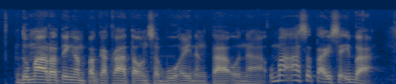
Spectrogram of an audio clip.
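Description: A man talks at a fairly quick pace in an ordinary speaking voice, with lively intonation. Behind him the background is quiet. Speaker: motivational speaker. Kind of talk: scripted inspirational talk.

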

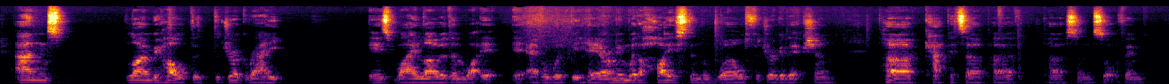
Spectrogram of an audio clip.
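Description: A man's very deep, low, somewhat breathy voice in a flat monotone at a moderate pace, with audible room echo. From Birmingham, England. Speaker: YouTube vlogger planning emigration. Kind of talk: casual chat. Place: home room. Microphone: camera far.

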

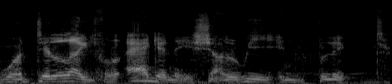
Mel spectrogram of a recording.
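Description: Speech comes at a very slow pace with fairly even intonation over clear background noise. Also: man, medium pitch for a man. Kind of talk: amateur video-game voice impressions. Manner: growling, menacing.

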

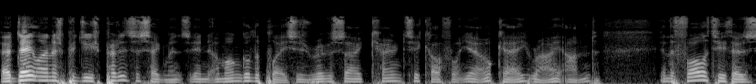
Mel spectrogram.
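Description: Speaking with a British accent, a man of medium pitch moves at a fairly quick pace with lively intonation over a quiet background. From Britain. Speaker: YouTube commentary host. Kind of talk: casual livestream chat. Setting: online livestream with chat.

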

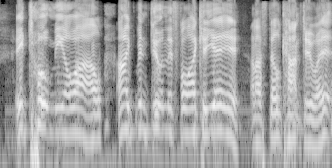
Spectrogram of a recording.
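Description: A man's high-pitched voice at a fairly quick pace, fairly even in intonation, dry and close with no echo, over noticeable background noise. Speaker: streamer. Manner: frustrated, venting.

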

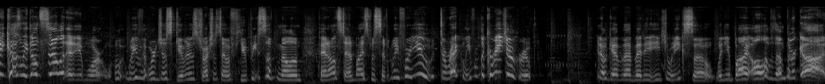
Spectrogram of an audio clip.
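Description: A high-pitched voice at a moderate pace, faint music in the background. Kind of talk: comic overacting. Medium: fan dub. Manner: frantic, pleading, shouting.

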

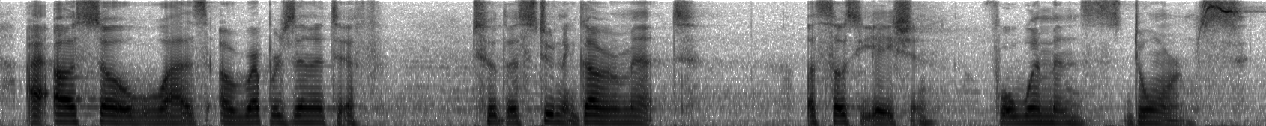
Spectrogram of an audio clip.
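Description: Speaking at a fairly slow pace in a Southern US accent, a woman with a very deep, low pitch keeps her intonation fairly even. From Birmingham, Alabama. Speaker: retired business executive. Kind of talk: interview. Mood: warm, reflective. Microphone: lapel.

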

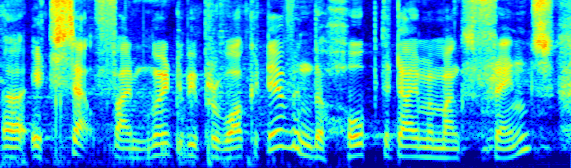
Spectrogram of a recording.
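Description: Very wide pitch swings over a quiet background. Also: man. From Pakistan. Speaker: professor. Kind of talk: conference talk. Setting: stage with audience. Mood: provocative, wry. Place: hall. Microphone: podium.

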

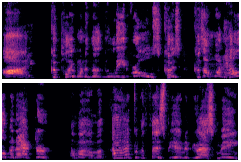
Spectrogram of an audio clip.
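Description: A cartoonish character voice pitched extremely high. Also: moderate pace. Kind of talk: comic overacting. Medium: puppet show. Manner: eager, salesy, boastful.

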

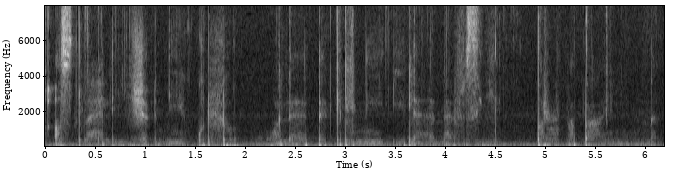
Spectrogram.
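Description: Through loud background noise, a man speaks at a very slow pace. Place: home room. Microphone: studio mic.

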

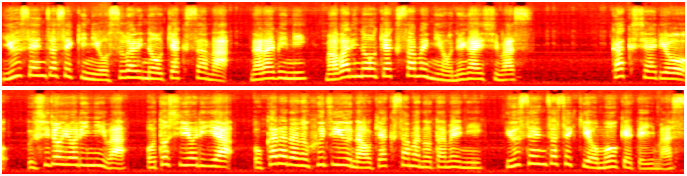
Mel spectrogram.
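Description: Pitched high, a woman projects a raised voice at a fairly slow pace, her intonation lively and her loudness swinging widely. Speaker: voice actor. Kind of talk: automated train announcement. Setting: PA system. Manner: polite, formal. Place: train.

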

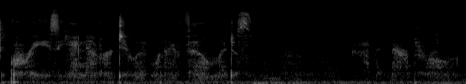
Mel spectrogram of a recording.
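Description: Whispering and soft-spoken, a woman talks at a moderate pace with big swings in loudness against noticeable background noise. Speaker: content creator. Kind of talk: soft show-and-tell chat. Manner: soft apologetic whisper into mic. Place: home room. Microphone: studio mic.

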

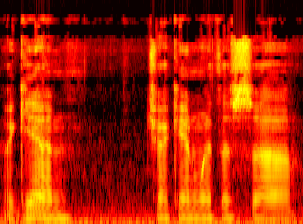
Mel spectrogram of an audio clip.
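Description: At a slow pace, a man speaks at medium pitch with little pitch movement.

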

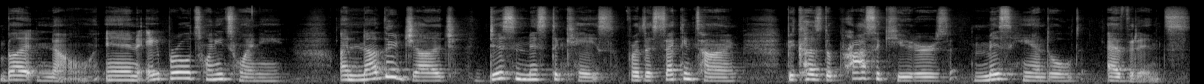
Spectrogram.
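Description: Speaking at a very slow pace, a woman uses a medium pitch and lively intonation. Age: 20s. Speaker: true crime youtuber. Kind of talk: true crime storytelling. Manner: casual, conversational. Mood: earnest, sympathetic. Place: home room.

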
